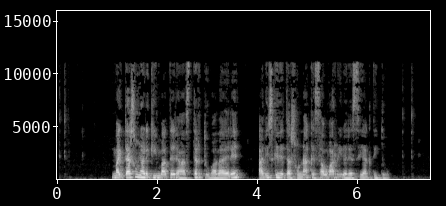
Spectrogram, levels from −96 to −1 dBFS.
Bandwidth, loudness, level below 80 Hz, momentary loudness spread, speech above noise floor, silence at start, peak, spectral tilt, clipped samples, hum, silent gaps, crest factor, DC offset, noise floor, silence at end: 11.5 kHz; -25 LUFS; -62 dBFS; 11 LU; 44 dB; 1.1 s; -6 dBFS; -6.5 dB/octave; under 0.1%; none; none; 20 dB; under 0.1%; -68 dBFS; 0.85 s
